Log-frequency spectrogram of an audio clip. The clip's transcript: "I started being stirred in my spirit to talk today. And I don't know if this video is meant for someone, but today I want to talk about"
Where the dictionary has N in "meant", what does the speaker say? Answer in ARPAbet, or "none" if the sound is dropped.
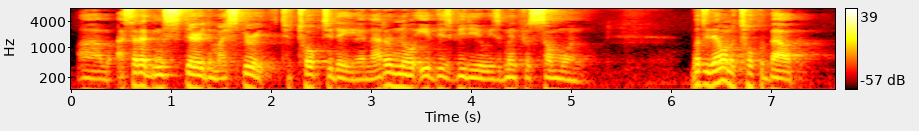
N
